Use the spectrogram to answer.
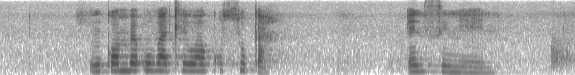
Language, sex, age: Tsonga, female, 20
